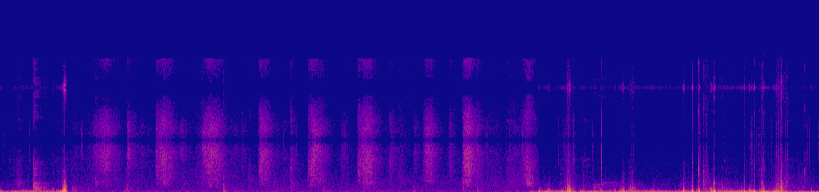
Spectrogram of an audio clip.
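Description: Slow shuffling footsteps on a concrete garage floor, soft and evenly spaced about twice a second, after a sharp knock about a second in. From about two-thirds of the way through, heavy rumbling and knocks of handling noise on the microphone cover them.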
